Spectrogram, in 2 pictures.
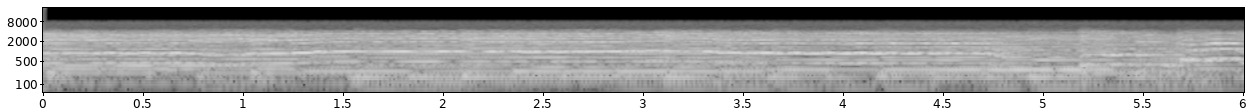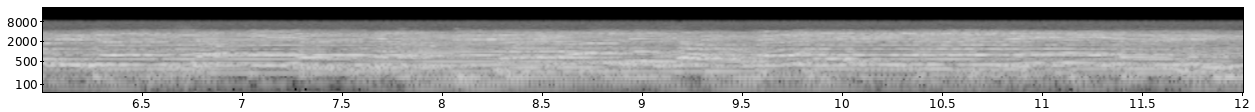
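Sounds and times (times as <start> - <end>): acoustic guitar playing: 0.0 - 12.0.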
